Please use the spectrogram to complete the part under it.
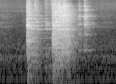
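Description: Eggs dumped into a pan, two loud bursts of clatter and hissing spread about half a second apart with a smaller knock after, alone with no talk.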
